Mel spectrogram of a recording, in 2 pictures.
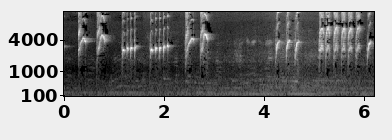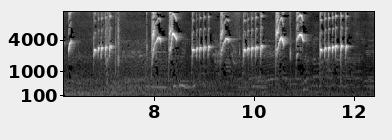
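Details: Greater green leafbird song played to lure birds: bright whistled upslurs and quick trills of repeated high chirps, delivered in steady phrases, with a brief harsh buzzy burst midway.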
